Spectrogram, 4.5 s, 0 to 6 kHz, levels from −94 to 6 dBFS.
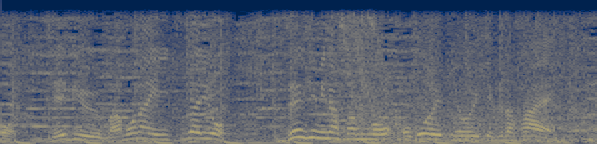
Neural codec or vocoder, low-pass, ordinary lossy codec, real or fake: none; 5.4 kHz; none; real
